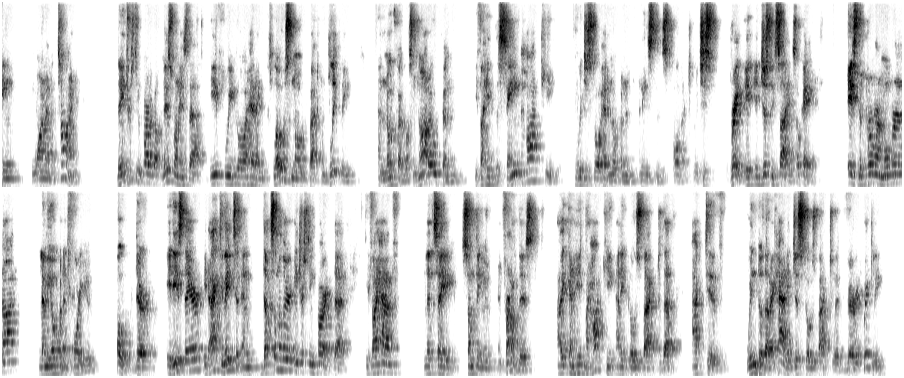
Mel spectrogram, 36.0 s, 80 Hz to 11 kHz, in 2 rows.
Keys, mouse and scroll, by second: 0.2 F2, 0.6 F2, 3.8 click, 4.1 click, 4.5 click, 4.8 click, 5.4 click, 10.7 click, 10.8 F2, 25.1 click, 29.5 F2, 33.2 click, 33.2 F2.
